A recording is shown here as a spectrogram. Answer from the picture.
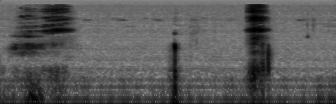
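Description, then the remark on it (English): A few sharp, breathy sneezes burst out, a longer one at first, then a short snap and another sneeze, with no talking in between. “Excuse me, I just had a sneezing fit.”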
